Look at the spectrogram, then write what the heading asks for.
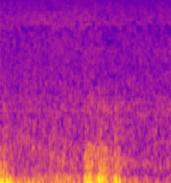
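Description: Low rumbling thunder from an approaching storm in the game Alan Wake, rolling in two broad swells beneath steady wind-like noise, fairly loud and alone.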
